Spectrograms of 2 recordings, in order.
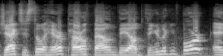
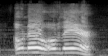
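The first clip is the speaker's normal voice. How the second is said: strained put-on high-pitched voice, much louder; 11 semitones higher, 5 dB louder than usual. Performer having trouble doing high-pitched voices, trying one out, straining for high pitch. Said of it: "I'm having lots of trouble doing high-pitched voices".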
